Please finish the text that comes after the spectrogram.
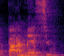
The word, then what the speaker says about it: paramécio: sublinhado ficar parar maécio pronúncia correta paramécio porque ela vai latina pensou que é e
